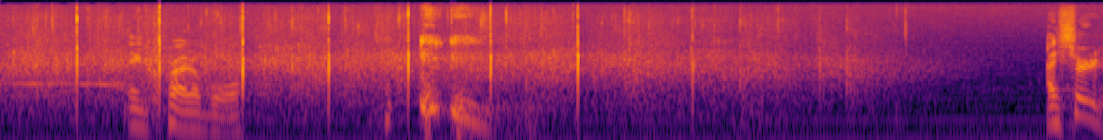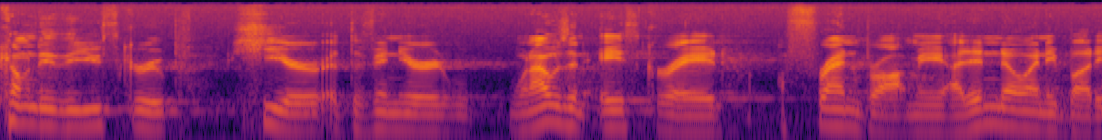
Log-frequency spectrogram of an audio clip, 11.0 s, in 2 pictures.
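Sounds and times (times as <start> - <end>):
applause: 0.0 - 4.6
speech: 0.6 - 2.6, 5.2 - 11.0.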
